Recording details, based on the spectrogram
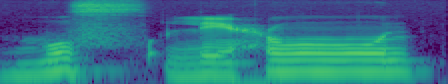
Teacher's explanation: مصلحون، صاد کو موٹا پڑھنا ہے، اس کا خیال رکھیے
